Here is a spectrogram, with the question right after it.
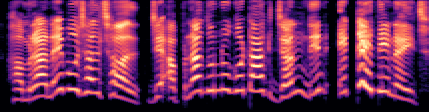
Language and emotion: Maithili, surprised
